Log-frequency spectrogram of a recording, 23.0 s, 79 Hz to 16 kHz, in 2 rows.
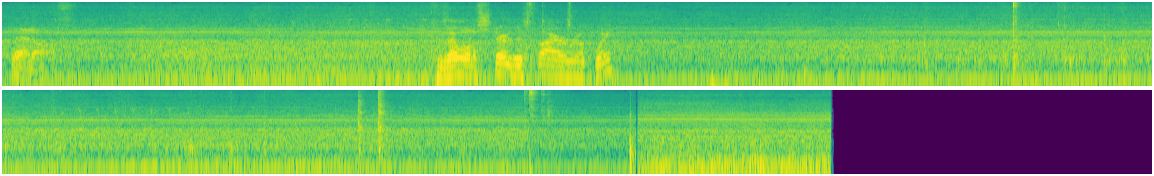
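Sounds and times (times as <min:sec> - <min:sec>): hair dryer whirring: 0:00.0 - 0:19.8
steel rod clicking on coals: 0:05.1 - 0:05.8, 0:09.2 - 0:14.3, 0:15.0 - 0:15.5.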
